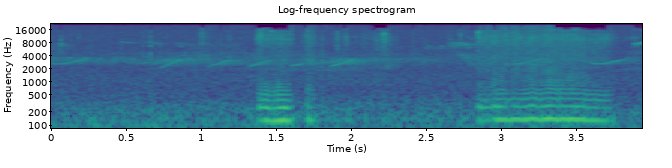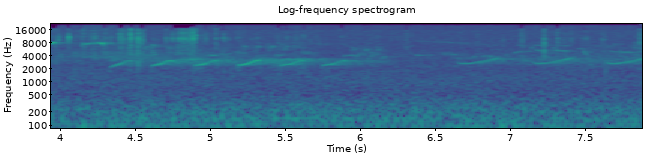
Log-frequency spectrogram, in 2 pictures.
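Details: Low droning buzz of a bumblebee among flowers: a brief burst, then a fuller hum lasting almost a second as it passes close. Thin, repeated bird chirps sound throughout over a quiet outdoor hiss.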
